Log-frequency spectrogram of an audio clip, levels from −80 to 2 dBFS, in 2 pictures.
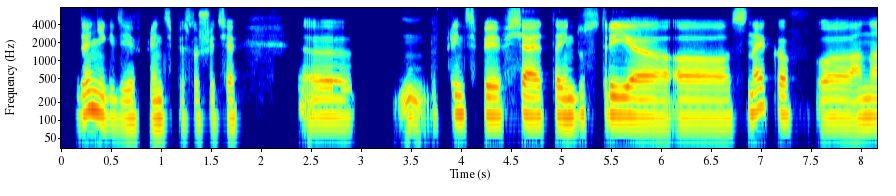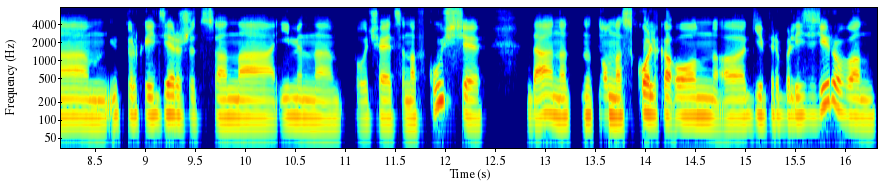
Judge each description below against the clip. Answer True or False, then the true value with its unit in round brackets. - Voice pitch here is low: True (115 Hz)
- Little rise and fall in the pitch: True (2.1 semitones)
